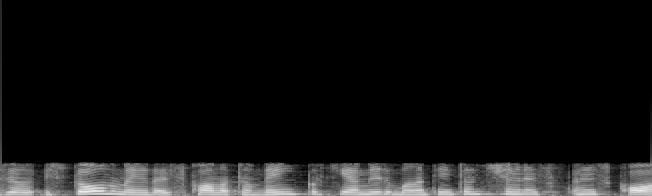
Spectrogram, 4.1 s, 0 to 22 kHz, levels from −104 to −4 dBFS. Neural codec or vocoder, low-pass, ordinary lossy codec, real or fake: codec, 44.1 kHz, 1.7 kbps, Pupu-Codec; 3.6 kHz; none; fake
